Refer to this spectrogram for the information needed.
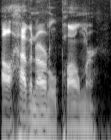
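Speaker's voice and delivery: quick, fast, rattled-off delivery. Showing how to say a restaurant order quickly, said fast. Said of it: "Say it fast".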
